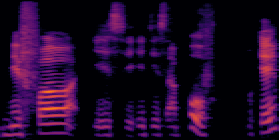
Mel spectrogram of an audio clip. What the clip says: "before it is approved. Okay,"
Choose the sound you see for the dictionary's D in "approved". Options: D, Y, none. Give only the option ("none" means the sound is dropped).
none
